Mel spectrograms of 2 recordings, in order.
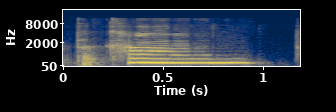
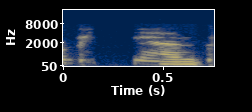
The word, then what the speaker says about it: pecan: Yeah, some people say pecan, some people say pecan. We accept both pronunciations, but people have opinions. Let us know what you think is the right way. I kind of think it's maybe pecan in the south and pecan in the north.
